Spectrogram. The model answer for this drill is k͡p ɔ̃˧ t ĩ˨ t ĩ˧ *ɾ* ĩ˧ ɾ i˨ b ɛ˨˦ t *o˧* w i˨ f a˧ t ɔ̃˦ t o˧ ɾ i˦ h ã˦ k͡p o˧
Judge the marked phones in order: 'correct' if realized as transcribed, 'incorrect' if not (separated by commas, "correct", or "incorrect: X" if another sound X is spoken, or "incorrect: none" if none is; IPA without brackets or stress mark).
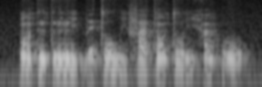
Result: correct, correct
